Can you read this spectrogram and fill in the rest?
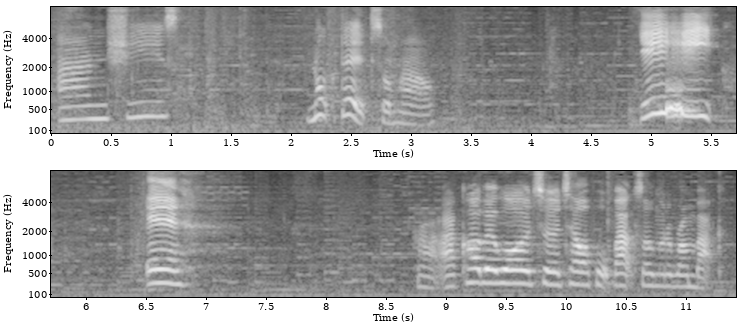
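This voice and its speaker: A woman giving excited gameplay commentary as a gaming channel host, breaking into shouts and yelps at the action. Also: high voice, measured pace, pauses often, faint music behind.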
